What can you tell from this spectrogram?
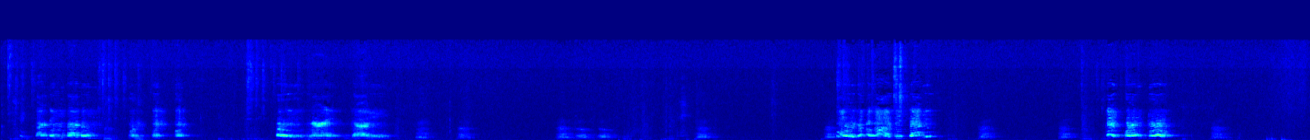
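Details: Shiraz's puppies playing with a talking ball and each other; bursts of high whimpering and yelping calls come in clusters a few seconds apart, with quieter gaps and some voice-like sounds between.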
